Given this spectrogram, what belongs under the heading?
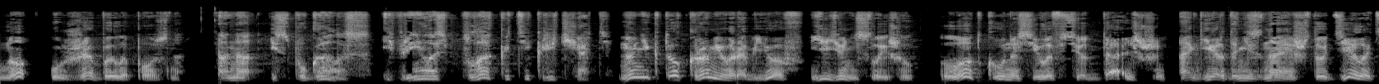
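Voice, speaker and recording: Husky, lively fairy-tale narrator man. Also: deep voice, a little slow, no room sound. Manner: expressive, lively storytelling. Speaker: storyteller.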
